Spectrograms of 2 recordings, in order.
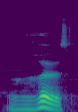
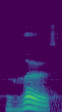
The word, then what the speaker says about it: heureuse: And right at that point is where the back of the tongue intersects that point, and you make a little friction sound, and you have so you have heureuse, heureuse, heureuse.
